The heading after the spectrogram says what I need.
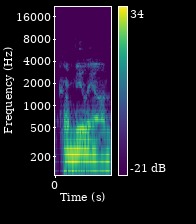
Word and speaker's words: Karmeleons: I saw you're associated with a project called Karmeleons NFT, if I'm pronouncing that right. Yeah, Karmeleons NFT.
